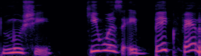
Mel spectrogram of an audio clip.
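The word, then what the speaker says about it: 虫: There are lots of homophones in Japanese, but that last character here is the character for bug, pronounced Mushi.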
